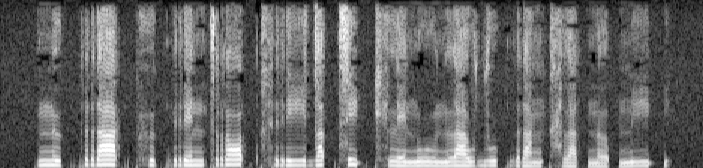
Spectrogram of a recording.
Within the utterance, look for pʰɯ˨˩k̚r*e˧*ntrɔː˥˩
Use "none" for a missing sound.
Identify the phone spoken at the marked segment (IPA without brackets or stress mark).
e˧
